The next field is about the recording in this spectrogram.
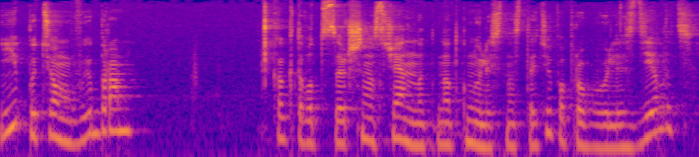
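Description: Talking at a fairly quick pace with lively intonation, a woman leaves long, frequent pauses. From Donetsk, Ukraine. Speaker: displaced person and volunteer. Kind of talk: interview. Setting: studio. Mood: reflective, sometimes emotional. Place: studio.

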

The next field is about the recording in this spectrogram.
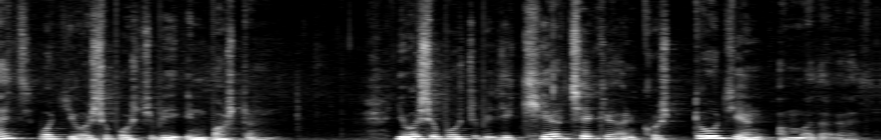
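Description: This man's voice sits fairly high for a man, somewhat breathy with a dark, mellow tone, and moves fairly quickly with ordinary pitch variation. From Greenland. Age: 70s. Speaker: guest. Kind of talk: talk to audience. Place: hall. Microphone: podium.

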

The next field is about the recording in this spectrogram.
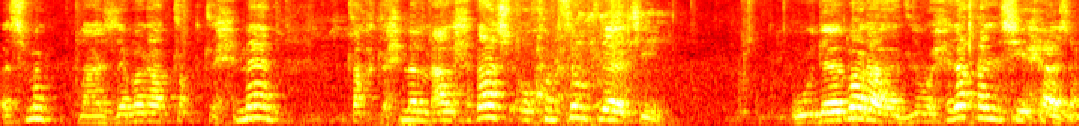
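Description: There is noticeable background noise behind this man. He speaks at a fairly quick pace. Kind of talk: casual vlog chat. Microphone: camera far.

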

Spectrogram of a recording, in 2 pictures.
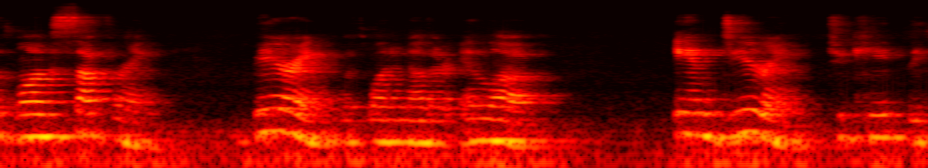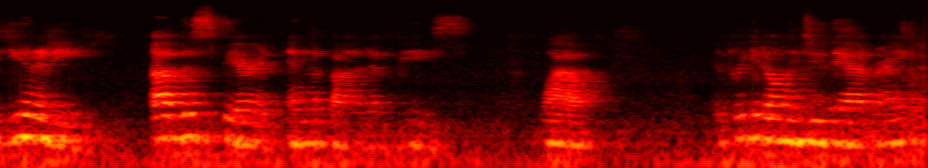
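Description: A woman's fairly slow speech with long, frequent pauses, audible room echo and light background noise. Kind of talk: scripture reading and prayer. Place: church.

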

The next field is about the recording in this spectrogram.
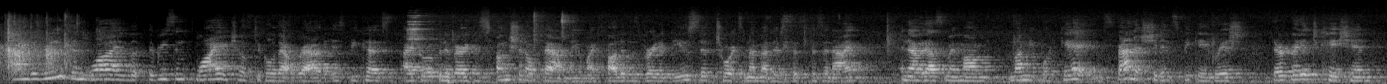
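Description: A woman with a fairly low voice and ordinary pitch variation talks at a very fast pace, with light background noise and audible room echo. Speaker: conference guest. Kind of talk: interview answer. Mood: earnest personal storytelling. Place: hall.

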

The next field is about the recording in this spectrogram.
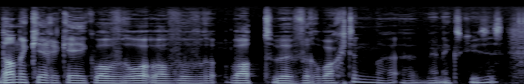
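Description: A man's dark, mellow voice with fairly even intonation over a quiet background. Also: dry sound with no echo. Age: 20s. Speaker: football fan podcast host. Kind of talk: casual chat. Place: studio. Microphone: studio mic.

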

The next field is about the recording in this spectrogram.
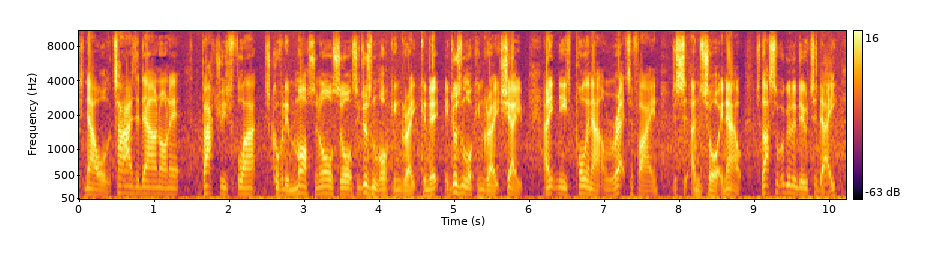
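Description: A man talking at a very fast pace with ordinary pitch variation, dry with no echo, over light background noise. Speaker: car trader vlogger. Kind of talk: casual vlog chat. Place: street. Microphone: phone near.

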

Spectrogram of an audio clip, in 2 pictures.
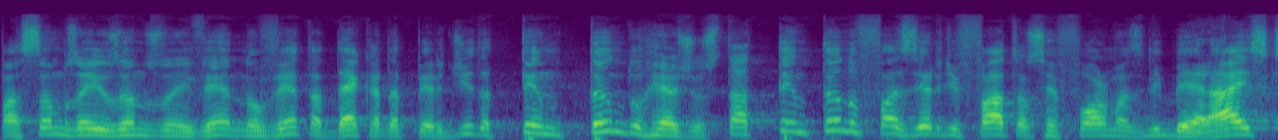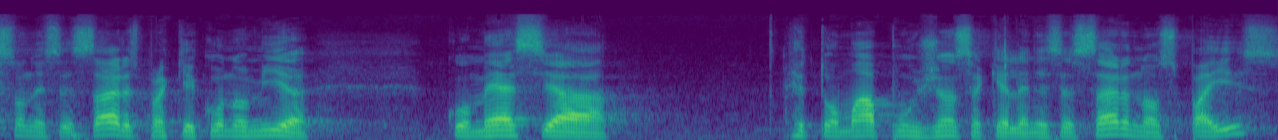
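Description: A man speaks at a moderate pace in a normal speaking voice, fairly high in pitch with ordinary variation. The background is quiet. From Brazil. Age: 40s. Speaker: political activist and speaker; speaker. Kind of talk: lecture. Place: hall. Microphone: podium.

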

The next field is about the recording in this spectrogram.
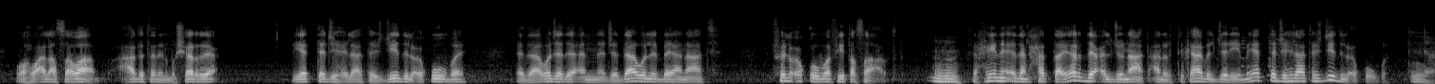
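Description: This man's voice sits at a medium pitch, moving at a moderate pace with ordinary pitch variation. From Iraq. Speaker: religious thinker and researcher; guest. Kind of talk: TV interview. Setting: remote link from another city. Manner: formal.

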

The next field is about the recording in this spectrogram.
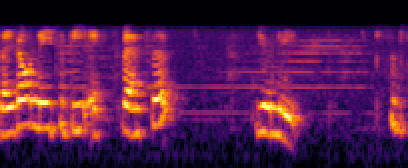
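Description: Music plays behind a woman's high-pitched voice. She speaks fairly slowly with lively intonation. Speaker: sewing teacher. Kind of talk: instructional sewing lesson to camera. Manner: friendly, warm.

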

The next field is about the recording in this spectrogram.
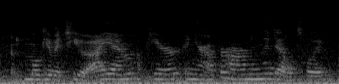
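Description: A woman talks at a fairly quick pace. Loud background noise runs underneath her. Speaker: medical provider giving the vaccine. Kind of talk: explaining a medical procedure to a patient. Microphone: camera far.

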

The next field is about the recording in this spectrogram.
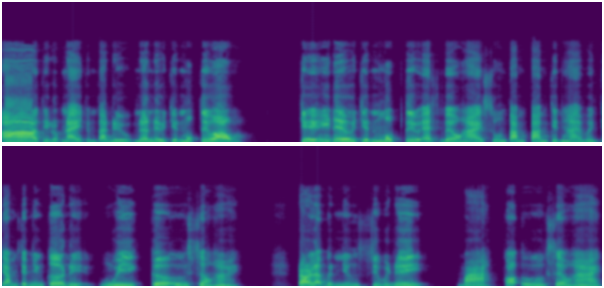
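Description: The tone is bright and sharp, at a fairly slow pace. The background is quiet. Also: woman, high pitch for a woman. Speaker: medical lecturer. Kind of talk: lecture. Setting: classroom. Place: classroom.

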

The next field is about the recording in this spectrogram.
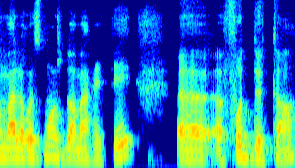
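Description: Fairly slowly, a man reads with ordinary pitch variation. Nothing disturbs the quiet background. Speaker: immigration consultant, podcast host; podcast host. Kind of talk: interview. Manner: formal. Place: office. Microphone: video call.

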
